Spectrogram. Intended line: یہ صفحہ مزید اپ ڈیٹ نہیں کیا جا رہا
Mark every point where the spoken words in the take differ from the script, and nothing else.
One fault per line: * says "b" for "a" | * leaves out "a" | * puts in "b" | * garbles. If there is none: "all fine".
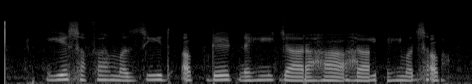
* leaves out "کیا"
* garbles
